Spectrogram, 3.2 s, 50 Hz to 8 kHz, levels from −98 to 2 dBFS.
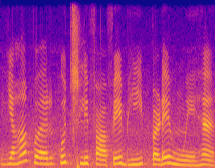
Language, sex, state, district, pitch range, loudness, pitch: Hindi, male, Punjab, Pathankot, 235-290 Hz, -13 LUFS, 260 Hz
